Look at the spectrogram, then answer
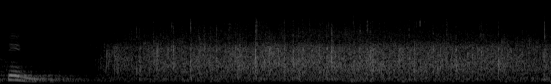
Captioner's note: audience applauding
